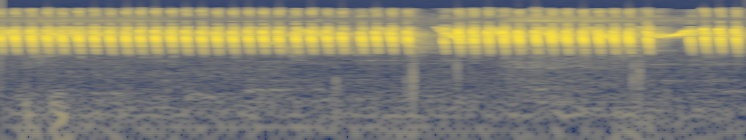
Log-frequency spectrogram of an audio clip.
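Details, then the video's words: Plain prinia (klik klik) master song for training young birds: quick series of bright, high ticking notes, a short break, then a slightly buzzier, tighter run of clicks. "Suara Masteran Burung Klik Klik Gacor"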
